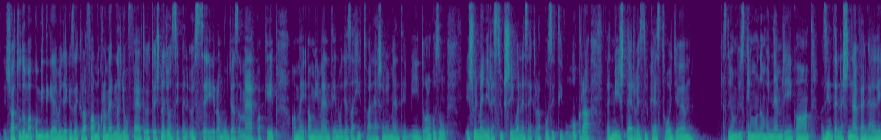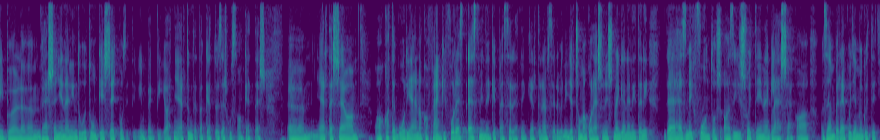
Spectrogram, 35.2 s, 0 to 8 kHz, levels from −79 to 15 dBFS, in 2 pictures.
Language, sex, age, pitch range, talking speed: Hungarian, female, 30-49, 135-150 Hz, 165 wpm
